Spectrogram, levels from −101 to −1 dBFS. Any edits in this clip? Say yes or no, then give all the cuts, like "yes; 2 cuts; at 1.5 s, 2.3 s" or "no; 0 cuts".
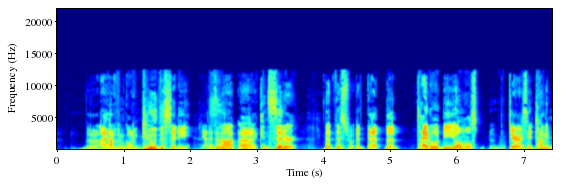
no; 0 cuts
